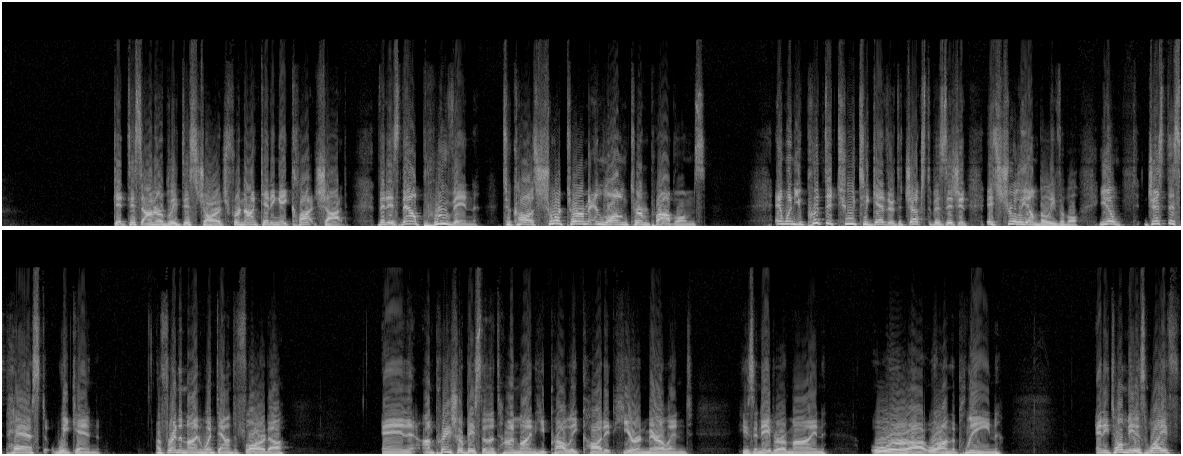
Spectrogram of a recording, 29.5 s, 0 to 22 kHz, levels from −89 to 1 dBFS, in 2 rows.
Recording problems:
distortion; heavy; 6 dB below the speech

